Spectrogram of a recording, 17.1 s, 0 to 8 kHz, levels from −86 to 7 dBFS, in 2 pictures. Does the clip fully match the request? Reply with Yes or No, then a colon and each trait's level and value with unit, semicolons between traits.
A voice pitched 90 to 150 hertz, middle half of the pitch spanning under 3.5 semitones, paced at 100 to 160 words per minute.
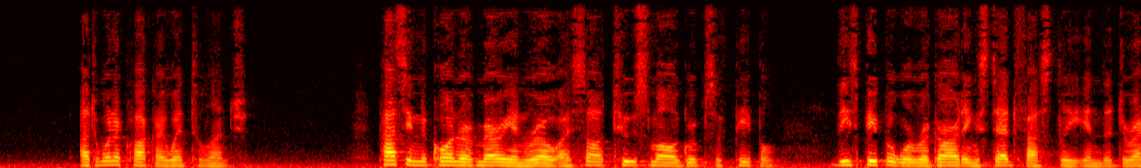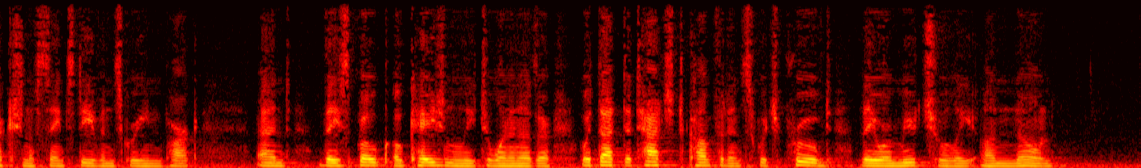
No: medium, 140 Hz; average, 2.9 semitones; average, 175 wpm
